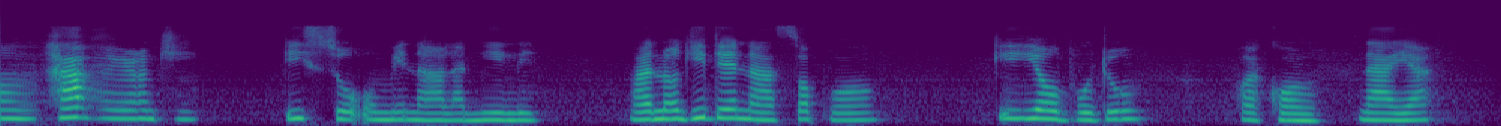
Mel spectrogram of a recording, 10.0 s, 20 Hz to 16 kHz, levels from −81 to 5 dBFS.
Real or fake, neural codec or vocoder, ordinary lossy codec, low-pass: fake; codec, 16 kHz, about 1 kbps, DyCAST, with the encoder's durations; none; 7.2 kHz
